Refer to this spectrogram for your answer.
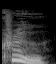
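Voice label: "crew", British English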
